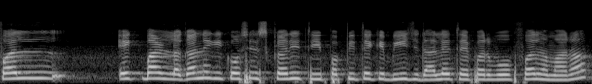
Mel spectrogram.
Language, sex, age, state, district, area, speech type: Hindi, female, 60+, Rajasthan, Jodhpur, urban, spontaneous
